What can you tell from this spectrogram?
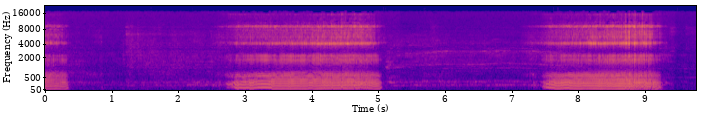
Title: I Don't Snore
